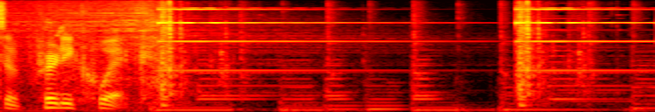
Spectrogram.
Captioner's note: alert chiming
